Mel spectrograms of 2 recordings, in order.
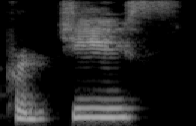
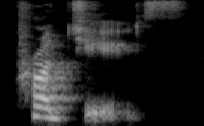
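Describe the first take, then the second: First: The stress is on the second syllable. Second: The stress is on the first syllable. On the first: It is a verb meaning to create. "the second syllable is the strong one" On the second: It is a noun meaning fresh food. "the first syllable is the strong one"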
